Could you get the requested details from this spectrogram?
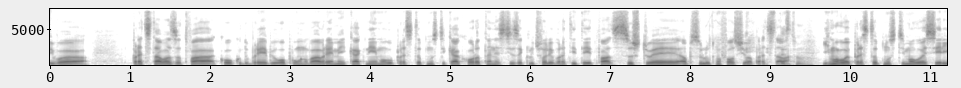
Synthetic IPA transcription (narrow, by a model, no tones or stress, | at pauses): ivə | pɾɛt̪st̪avəzɐt̪ovakɔlˠkʊd̪obɾɛːbilˠɔpoːnovavɾɛmɛikaknɛimɐlˠopɾɛst̪ɤpnost̪ikakxɔɾət̪ənɛsizɐklʲut͡ʃvɐlivɾɐt̪it̪ɛit̪ovasɤʃt̪oɛɐpsolʲut̪nofɐlˠʃivəpɾɛ̰t̪st̪avəimɐlˠoɛpɾɛst̪ɤpnost̪imɐlˠoɛsɛɾi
